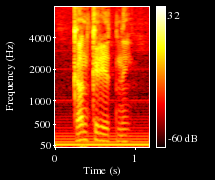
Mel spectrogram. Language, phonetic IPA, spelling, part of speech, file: Russian, [kɐnˈkrʲetnɨj], конкретный, adjective, Ru-конкретный.ogg
- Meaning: 1. concrete, specific, particular, perceivable, real 2. given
